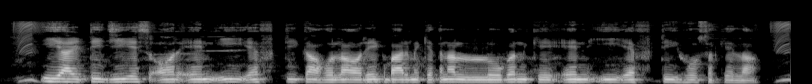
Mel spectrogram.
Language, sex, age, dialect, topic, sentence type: Bhojpuri, male, <18, Southern / Standard, banking, question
